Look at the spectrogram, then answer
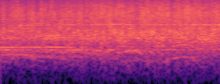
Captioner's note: cheers and applause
